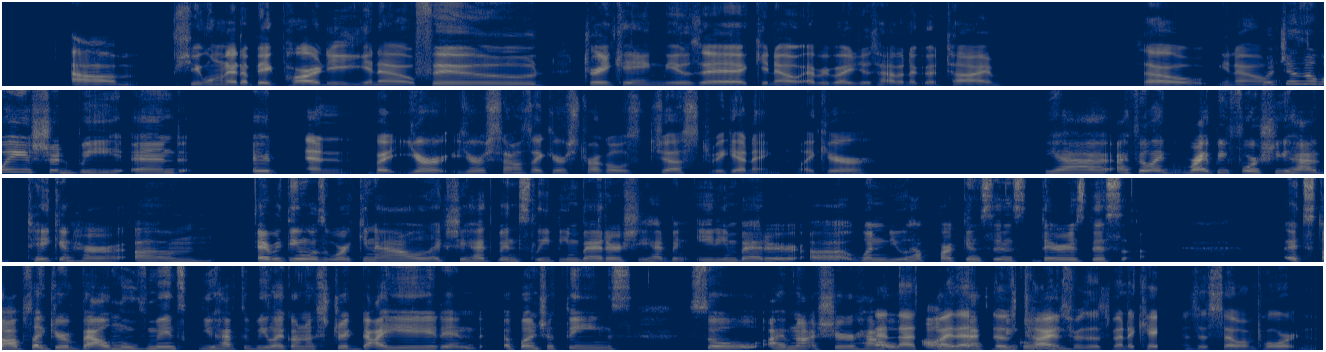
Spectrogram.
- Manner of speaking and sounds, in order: drawn out: "food"; other background noise; tapping
- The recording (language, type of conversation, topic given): English, unstructured, How are you really feeling this week—what has been weighing on you, what has given you hope, and how can I support you?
